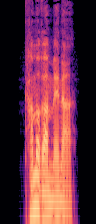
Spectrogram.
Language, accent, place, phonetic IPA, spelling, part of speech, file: German, Germany, Berlin, [ˈkaməʁaˌmɛnɐ], Kameramänner, noun, De-Kameramänner.ogg
- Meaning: nominative/accusative/genitive plural of Kameramann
